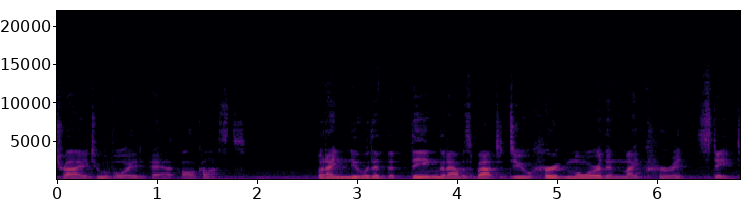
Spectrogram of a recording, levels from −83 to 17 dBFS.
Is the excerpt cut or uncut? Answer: cut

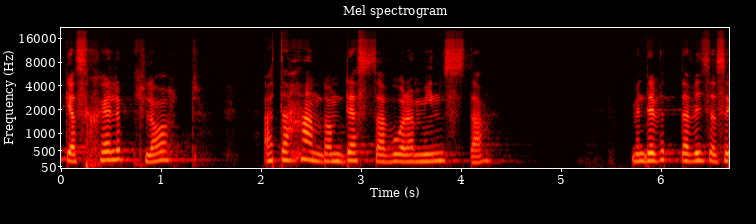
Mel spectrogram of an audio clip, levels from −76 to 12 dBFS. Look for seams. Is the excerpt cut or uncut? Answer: cut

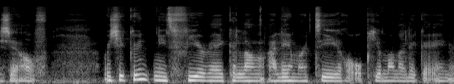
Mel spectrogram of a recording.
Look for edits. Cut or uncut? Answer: uncut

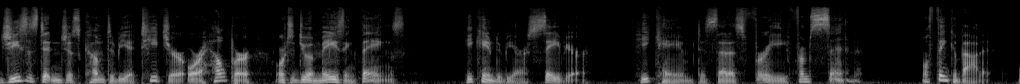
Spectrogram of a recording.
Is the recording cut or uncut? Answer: uncut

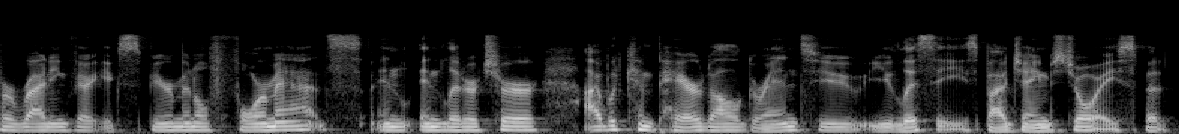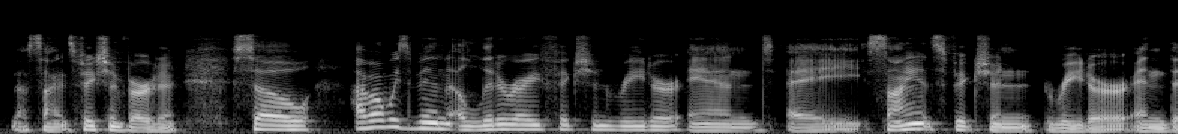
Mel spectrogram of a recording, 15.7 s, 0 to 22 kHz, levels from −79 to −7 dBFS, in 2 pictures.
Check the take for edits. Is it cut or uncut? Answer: uncut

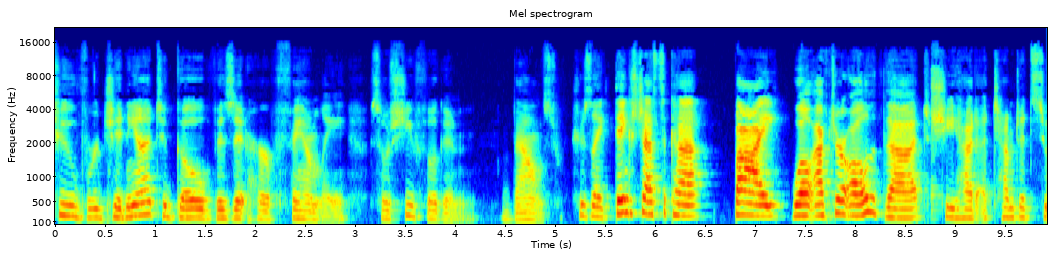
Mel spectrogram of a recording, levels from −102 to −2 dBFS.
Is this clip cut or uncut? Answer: cut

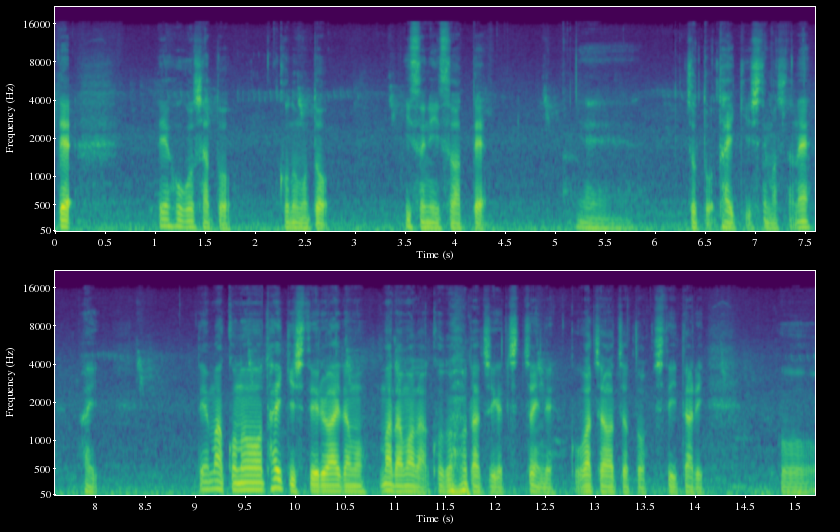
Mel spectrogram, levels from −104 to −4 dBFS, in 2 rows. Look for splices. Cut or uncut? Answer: cut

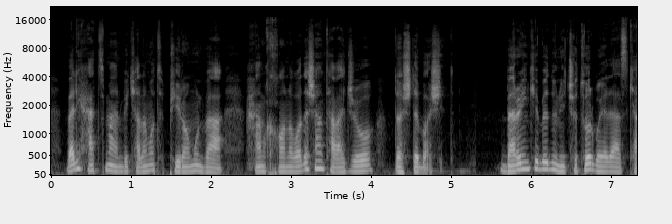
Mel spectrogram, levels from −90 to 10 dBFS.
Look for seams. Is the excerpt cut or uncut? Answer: uncut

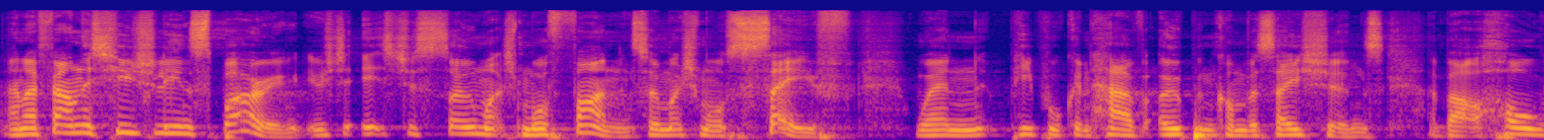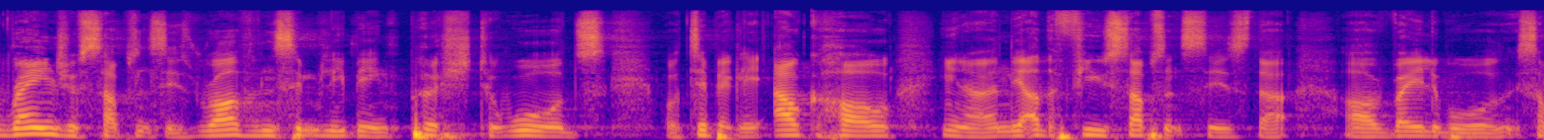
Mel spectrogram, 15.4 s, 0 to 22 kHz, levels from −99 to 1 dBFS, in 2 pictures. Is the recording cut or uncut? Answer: uncut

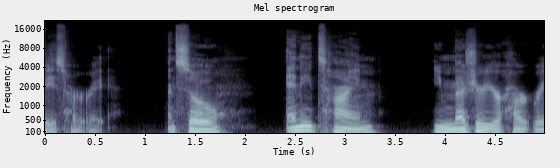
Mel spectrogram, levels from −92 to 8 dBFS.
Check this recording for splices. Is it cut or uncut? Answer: uncut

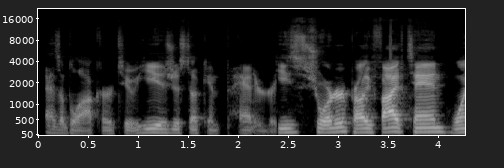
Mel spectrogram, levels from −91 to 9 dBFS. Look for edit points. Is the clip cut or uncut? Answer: cut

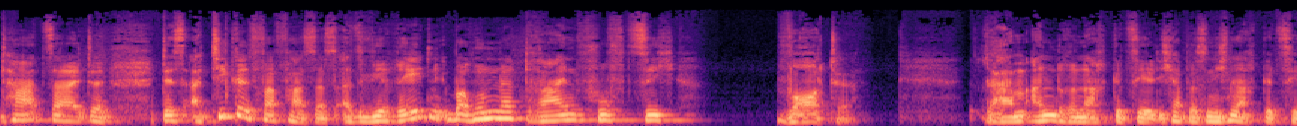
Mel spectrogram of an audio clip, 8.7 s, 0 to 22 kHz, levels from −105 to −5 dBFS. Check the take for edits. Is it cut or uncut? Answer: uncut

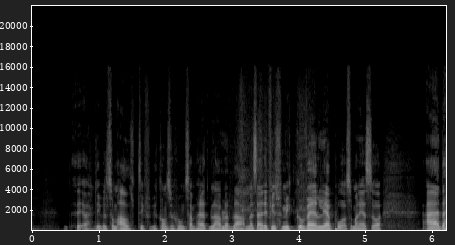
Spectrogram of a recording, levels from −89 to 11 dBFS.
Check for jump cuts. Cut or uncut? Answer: uncut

